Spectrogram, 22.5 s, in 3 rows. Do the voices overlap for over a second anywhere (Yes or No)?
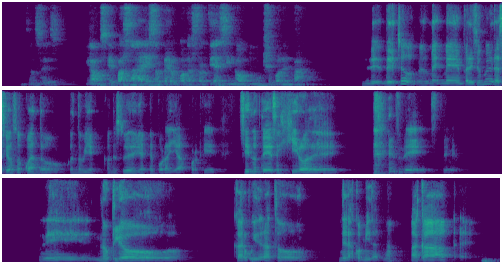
No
